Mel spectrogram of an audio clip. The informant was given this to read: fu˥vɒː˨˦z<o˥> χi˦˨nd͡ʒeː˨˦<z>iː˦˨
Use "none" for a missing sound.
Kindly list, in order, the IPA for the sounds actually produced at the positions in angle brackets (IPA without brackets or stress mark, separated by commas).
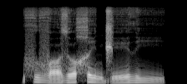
o˥, ð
